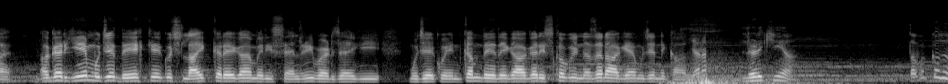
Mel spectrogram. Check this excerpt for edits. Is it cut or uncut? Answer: cut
